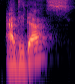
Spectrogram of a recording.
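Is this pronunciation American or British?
British. It is said with a British accent. "in British English"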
